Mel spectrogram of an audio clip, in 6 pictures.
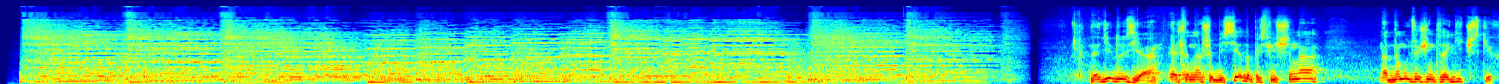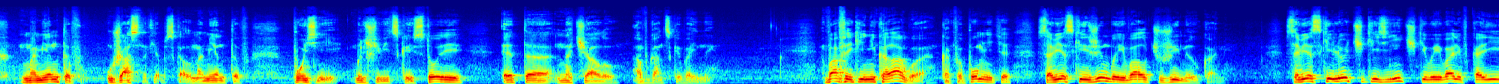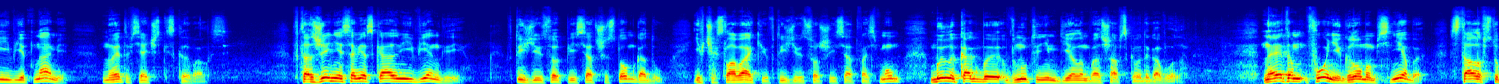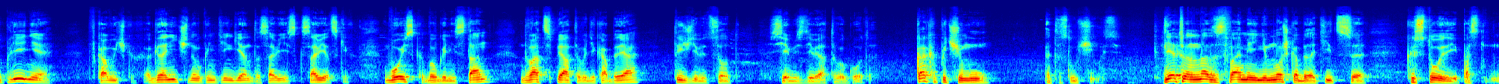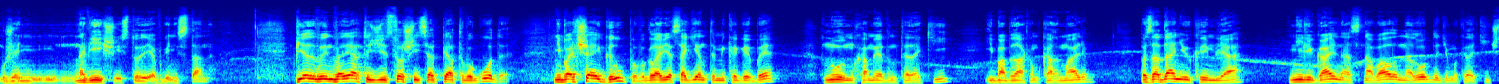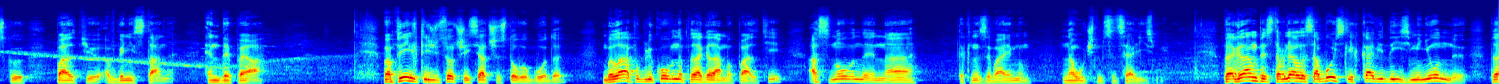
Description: Лекцию читает Андрей Зубов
